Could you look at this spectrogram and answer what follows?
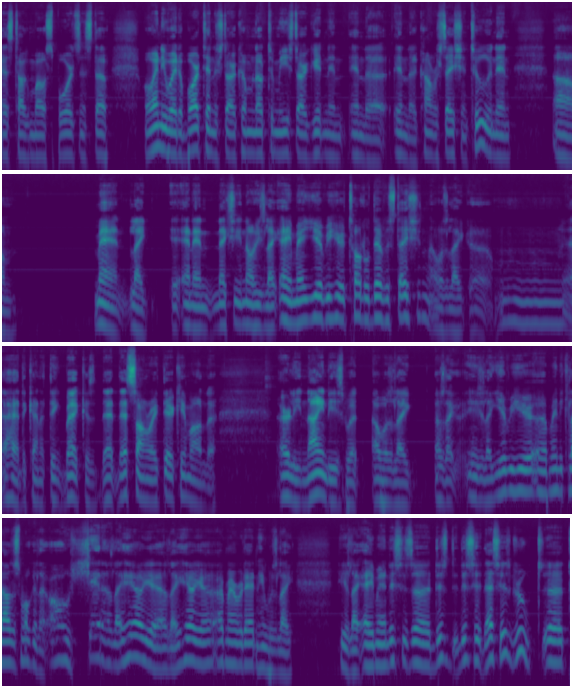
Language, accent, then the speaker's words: English; Bay Area, California, United States; accent: Bay Area accent; moved away; growing up in the Bay Area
